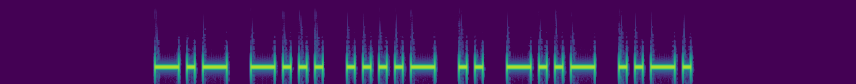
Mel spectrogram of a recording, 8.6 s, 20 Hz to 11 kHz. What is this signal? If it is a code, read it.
Morse code, heard as a keyed tone, about 15 wpm, 700 Hz. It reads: KB4IXF
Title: USA Call Signs - 6 Characters - Repeated 3x - 15wpm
